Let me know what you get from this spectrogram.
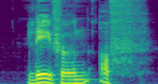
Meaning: inflection of afleveren: 1. plural present indicative 2. plural present subjunctive
- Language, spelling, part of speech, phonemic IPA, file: Dutch, leveren af, verb, /ˈlevərə(n) ˈɑf/, Nl-leveren af.ogg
